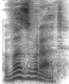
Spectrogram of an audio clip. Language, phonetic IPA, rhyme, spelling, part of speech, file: Russian, [vɐzˈvrat], -at, возврат, noun, Ru-возврат.ogg
- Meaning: 1. return (act of returning) 2. restitution, reimbursement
